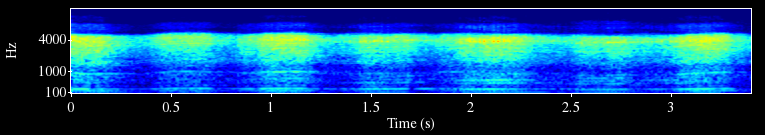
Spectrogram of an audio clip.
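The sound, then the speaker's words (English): A string trimmer engine runs steadily, its buzzy drone swelling and easing about once a second over a rough, raspy wash of noise. No one speaks. “Here's the weed eater one more time.”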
